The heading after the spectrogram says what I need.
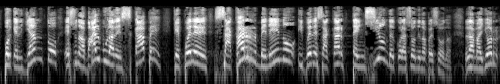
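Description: A man's voice: extremely high pitch, fairly bright tone, dry recording. A male pastor preaching a sermon, speaking emphatically to the congregation and drawing out the ends of phrases.

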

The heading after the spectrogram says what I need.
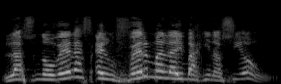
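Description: A man's voice: very high voice, lively intonation, a little slow, fairly bright tone, husky, no room sound. A male pastor preaching a sermon, speaking emphatically to the congregation and drawing out the ends of phrases.

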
